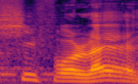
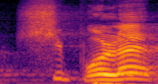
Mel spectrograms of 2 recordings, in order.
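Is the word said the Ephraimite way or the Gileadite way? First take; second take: Ephraimite; Gileadite. First: It is said the way Ephraimites say it. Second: It is said the way Gileadites say it. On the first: This reveals the speaker as an Ephraimite. The speaker calls it wrong. "시폴레 그러는 거예요" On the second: This is the password pronunciation. The speaker calls it right. "시볼레 발음 못하고"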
